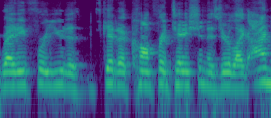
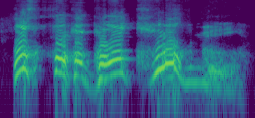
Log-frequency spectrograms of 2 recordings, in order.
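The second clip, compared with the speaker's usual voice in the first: funny intercom speaker voice, higher and louder; 8 semitones higher, 6 dB louder than usual. Voicing an intercom box that speaks up in the tavern: funny-sounding intercom box voice. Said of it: "funny sounding, like an intercom box".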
